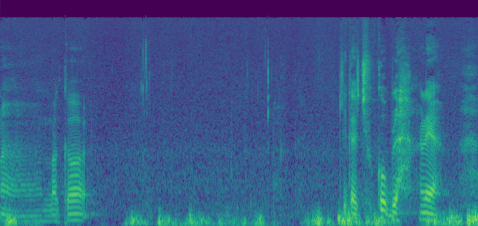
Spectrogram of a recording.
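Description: A middle-aged man speaks calmly into a clip-on microphone, close by.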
